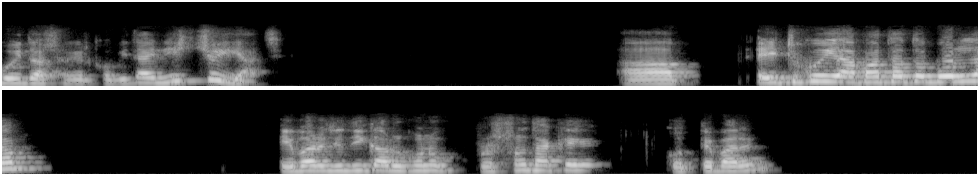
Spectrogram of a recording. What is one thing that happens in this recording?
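An older man speaks with animation over an online call.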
